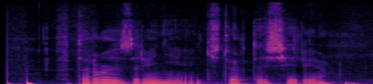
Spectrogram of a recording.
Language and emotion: Russian, neutral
